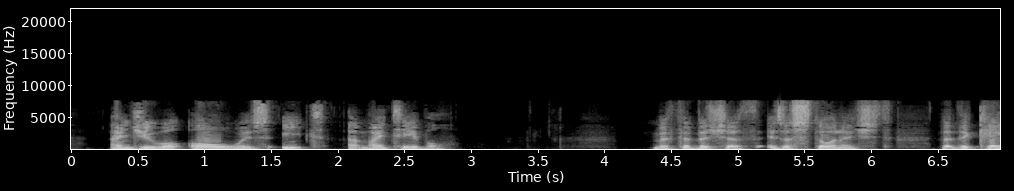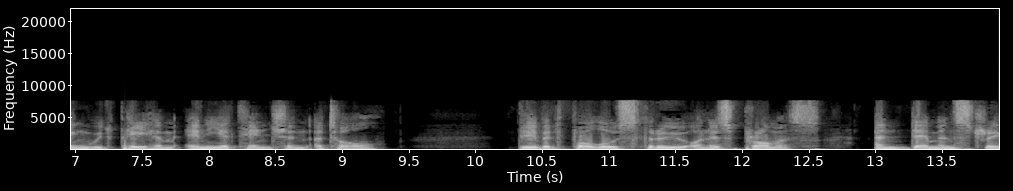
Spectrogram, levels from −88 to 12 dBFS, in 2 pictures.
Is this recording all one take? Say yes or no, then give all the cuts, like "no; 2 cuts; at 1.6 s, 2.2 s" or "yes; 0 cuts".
yes; 0 cuts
